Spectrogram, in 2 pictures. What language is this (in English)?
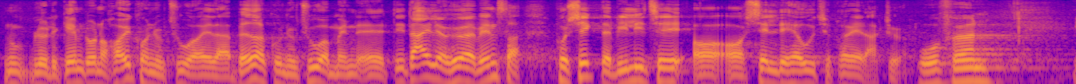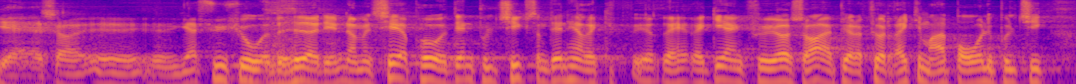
Danish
